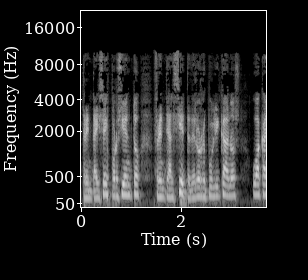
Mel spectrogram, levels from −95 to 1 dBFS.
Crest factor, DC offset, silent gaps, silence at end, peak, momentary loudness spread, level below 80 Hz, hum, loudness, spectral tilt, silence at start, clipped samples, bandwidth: 18 dB; under 0.1%; none; 0 s; -6 dBFS; 6 LU; -52 dBFS; none; -23 LUFS; -5 dB/octave; 0.05 s; under 0.1%; 10.5 kHz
